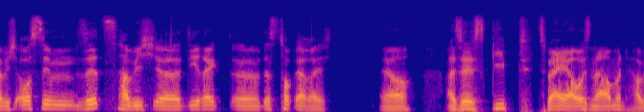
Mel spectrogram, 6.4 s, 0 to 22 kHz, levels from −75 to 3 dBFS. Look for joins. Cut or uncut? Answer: uncut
